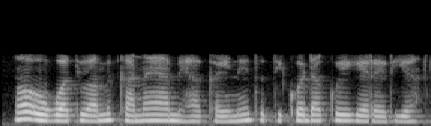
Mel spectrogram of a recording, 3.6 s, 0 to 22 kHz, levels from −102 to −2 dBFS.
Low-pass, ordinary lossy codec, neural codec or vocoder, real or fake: 3.6 kHz; none; none; real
